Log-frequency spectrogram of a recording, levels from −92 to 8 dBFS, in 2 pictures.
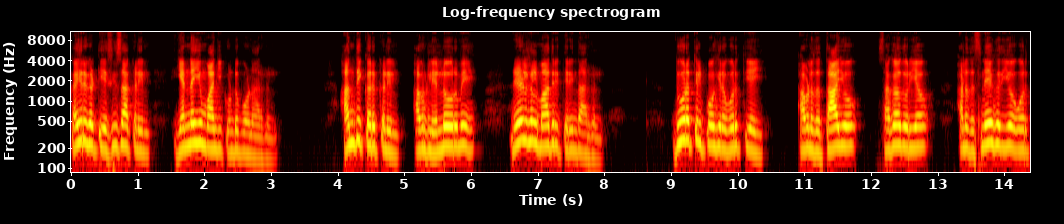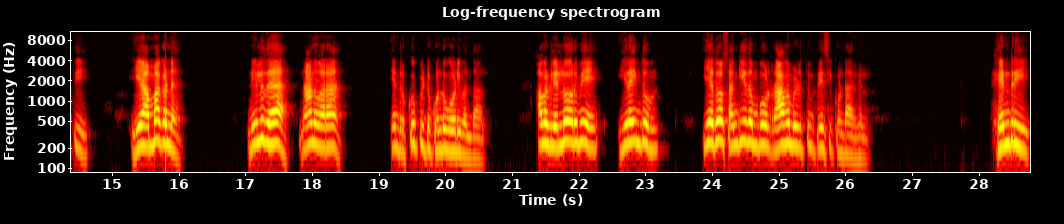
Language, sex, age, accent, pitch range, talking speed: Tamil, male, 40-59, native, 185-225 Hz, 90 wpm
